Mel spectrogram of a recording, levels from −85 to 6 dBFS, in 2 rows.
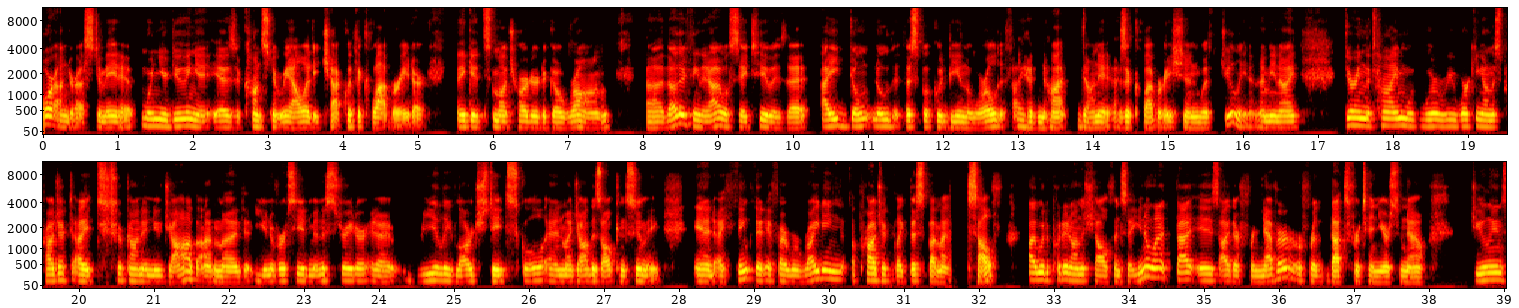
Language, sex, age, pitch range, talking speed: English, male, 40-59, 115-140 Hz, 200 wpm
